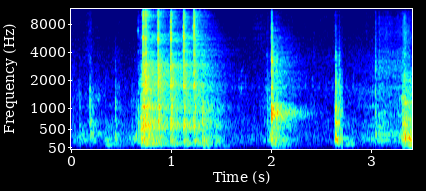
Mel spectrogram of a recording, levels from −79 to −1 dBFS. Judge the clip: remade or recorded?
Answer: remade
